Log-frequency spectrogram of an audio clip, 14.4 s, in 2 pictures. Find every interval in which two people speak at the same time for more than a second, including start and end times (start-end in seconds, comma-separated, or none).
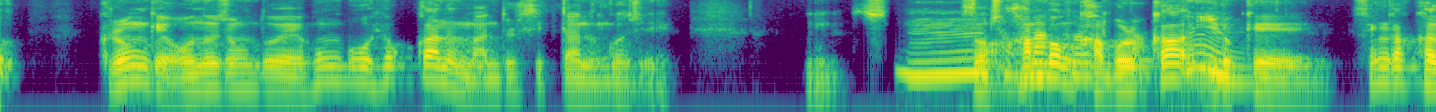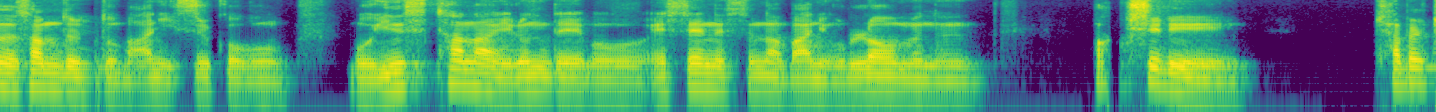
4.8-6.3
